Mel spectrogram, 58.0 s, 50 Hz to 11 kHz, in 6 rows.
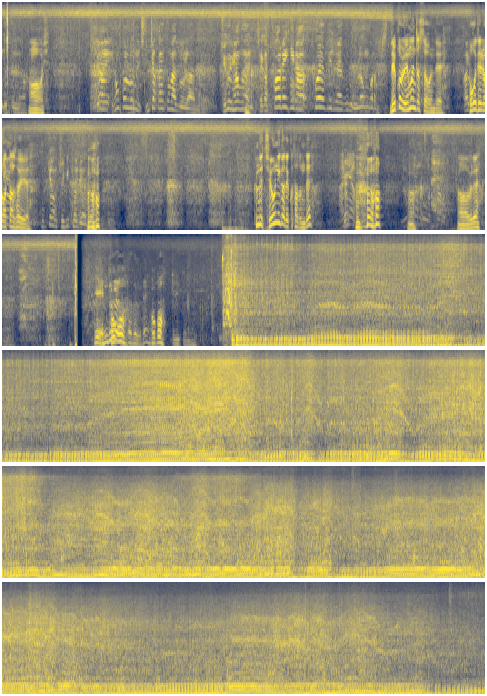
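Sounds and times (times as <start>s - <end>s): motorcycle engine running: 23.8s - 57.9s.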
